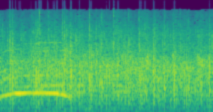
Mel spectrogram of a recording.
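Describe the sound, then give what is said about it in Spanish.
Loud applause for a neighborhood dance school at a community event in Barranquilla, dense continuous clapping from a crowd with a brief whistle-like tone at the start, steady throughout. “Un aplauso para ella.”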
